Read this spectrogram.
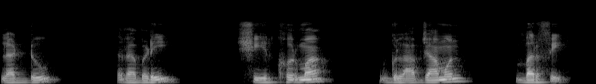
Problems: background sounds at intervals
